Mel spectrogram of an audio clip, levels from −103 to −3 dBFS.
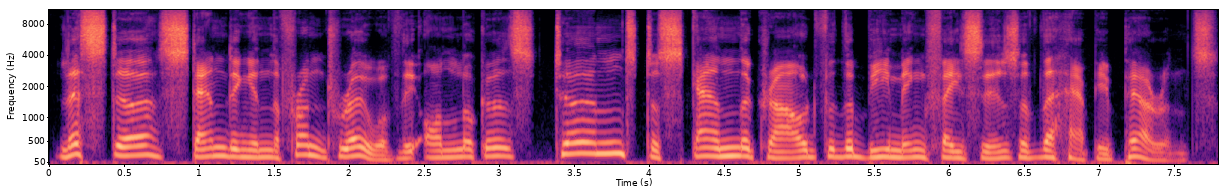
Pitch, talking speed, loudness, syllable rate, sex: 155 Hz, 170 wpm, -22 LUFS, 4.1 syllables/s, male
